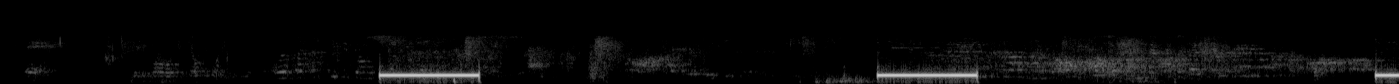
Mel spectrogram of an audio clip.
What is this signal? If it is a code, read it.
Ringback tone (Europe, 425 Hz), with speech.
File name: out- -2012- - - .65865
